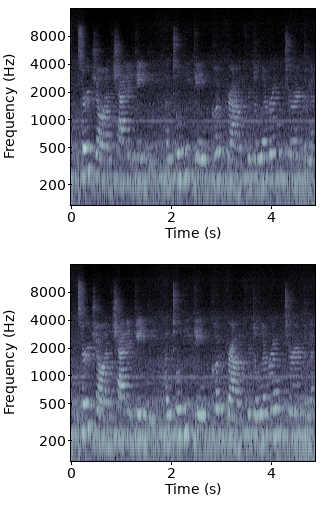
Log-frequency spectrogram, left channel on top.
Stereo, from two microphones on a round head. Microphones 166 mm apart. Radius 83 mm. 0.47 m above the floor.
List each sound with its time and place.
0.1 s a woman speaking: 40° right (ahead or behind), 2.5 m; by 4.8 s 80° right, 4 m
